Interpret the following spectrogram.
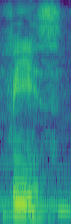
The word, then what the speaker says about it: fis: Jadi apabila ada suatu huruf atau suatu nada diberi tanda crest, dibacanya diakhiri dengan kata is ya. C jadi cis, D dis, F fis, dan seterusnya.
